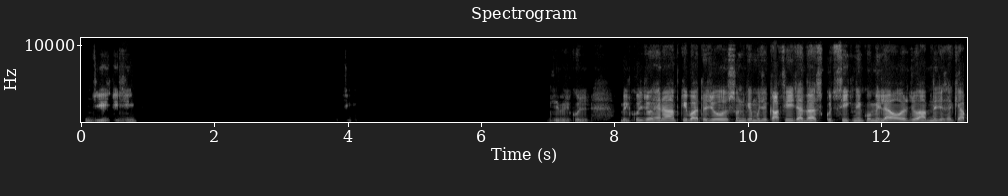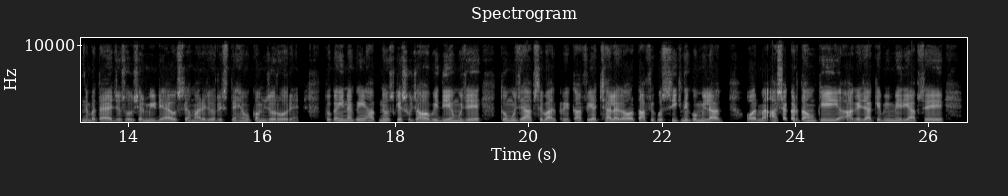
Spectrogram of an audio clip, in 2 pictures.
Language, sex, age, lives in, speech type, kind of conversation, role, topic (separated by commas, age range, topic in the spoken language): Hindi, male, 20-24, India, conversation, unstructured, none, क्या सोशल मीडिया हमारे रिश्तों को कमजोर कर रहा है?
